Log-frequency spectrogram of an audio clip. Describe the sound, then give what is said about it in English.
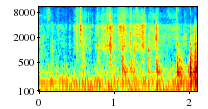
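A paper fastener is pushed through a paper plate for a whale craft, giving several soft crinkling scrapes and papery taps in uneven bursts, fairly quiet and without talk. “we're going to take our paper fastener, put it through our paper plate”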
